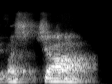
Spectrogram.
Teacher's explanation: That's a palatal sh because it's followed by a ch that is palatal.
